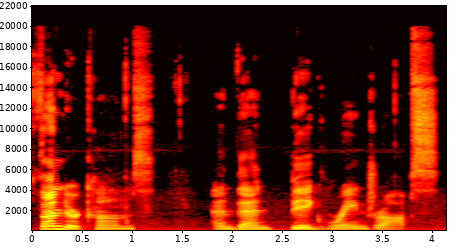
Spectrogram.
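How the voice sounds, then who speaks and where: A woman's voice: low-pitched, lively intonation, drawn-out words, pushed and bright. A woman reading a picture book aloud to children, with chatty asides, exclamations and questions to her listeners. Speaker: children's storytime reader at a library.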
